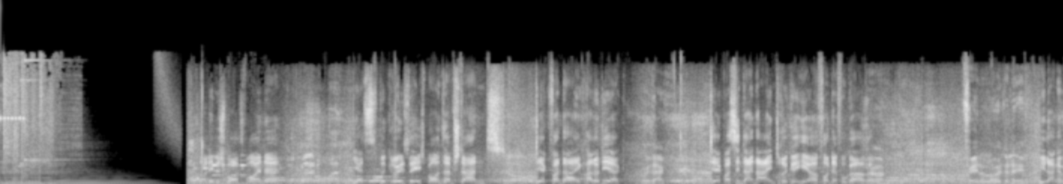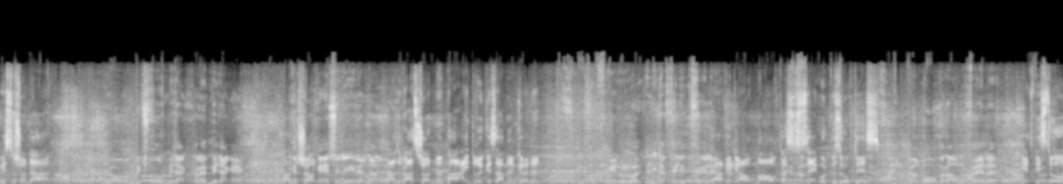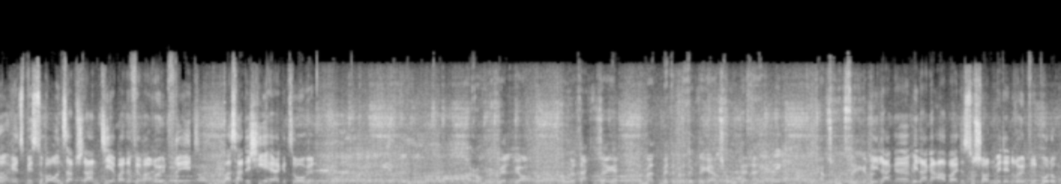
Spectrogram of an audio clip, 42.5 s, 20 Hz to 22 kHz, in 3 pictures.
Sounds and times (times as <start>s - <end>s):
Inside, large room or hall: 2.5s - 42.4s
Inside, public space: 2.5s - 42.4s.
